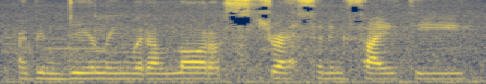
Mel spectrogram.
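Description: A woman's voice, dry with no echo, over loud background noise. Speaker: vlogger. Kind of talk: casual vlog chat. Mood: relaxed, happy, then reflective. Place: waterside. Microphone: phone near.

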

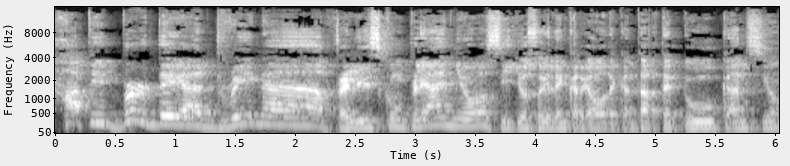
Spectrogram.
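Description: A man talks at a moderate pace, and the room echo is audible. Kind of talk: personal video greeting. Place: home room.

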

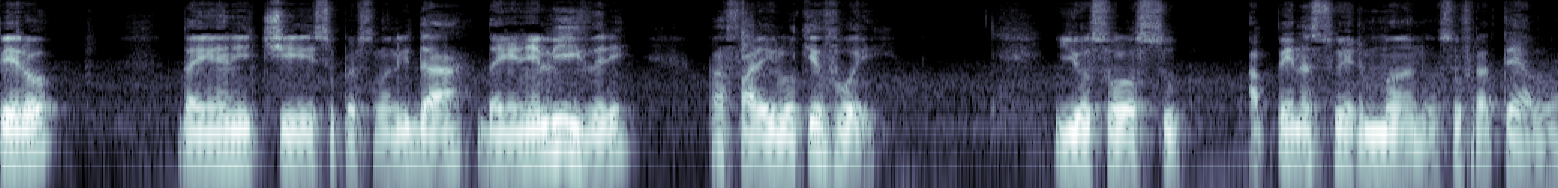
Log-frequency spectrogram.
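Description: A man speaks in a dark, mellow tone with fairly even intonation. His pace is fairly slow, broken by long, frequent pauses. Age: 30s. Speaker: live streamer. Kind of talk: casual live stream chat. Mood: calm, reflective, warm. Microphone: phone near.

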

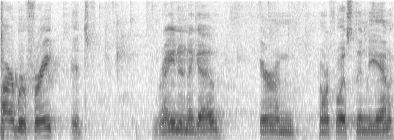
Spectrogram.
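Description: A man at a fairly slow pace with ordinary pitch variation, against noticeable background noise. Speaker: hobbyist reviewer. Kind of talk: casual haul vlog chat. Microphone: phone near.

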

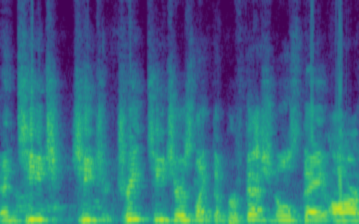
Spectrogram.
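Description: A man's high-pitched voice carries fairly even intonation. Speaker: politician giving endorsement. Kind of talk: campaign speech. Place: hall.

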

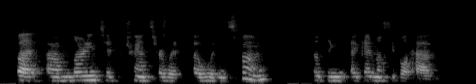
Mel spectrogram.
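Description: A woman with an American accent has an unremarkable speaking voice. Her pitch is medium. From US Midwest. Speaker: painter and printmaker; instructor. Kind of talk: live demonstration stream. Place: hall. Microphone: phone near.

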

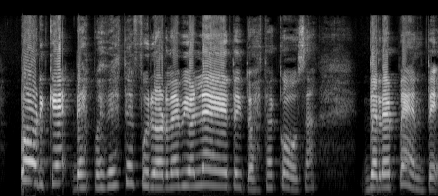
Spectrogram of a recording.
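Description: A woman speaks with a Venezuelan accent in a high pitch. Her tone is animated, bright and sharp. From Venezuela, Valencia. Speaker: YouTuber. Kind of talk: casual storytelling vlog. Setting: at home, on her bed. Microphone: new microphone.

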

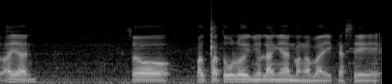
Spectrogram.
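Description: Speaking at a fairly slow pace, a man keeps a fairly low pitch. His intonation stays fairly even. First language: Cebuano (Bisaya) (speaking Tagalog). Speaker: YouTuber. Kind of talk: casual vlog talk to viewers. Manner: halting, many fillers.

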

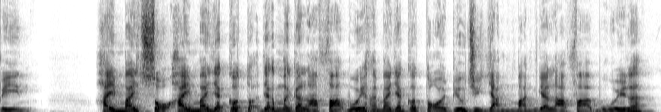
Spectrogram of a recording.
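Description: At a fairly slow pace, the voice sounds animated, with lively intonation over a quiet background. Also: man. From Hong Kong. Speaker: political commentator. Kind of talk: political commentary monologue. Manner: halting with many fillers. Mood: indignant, critical. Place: home room. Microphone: webcam.

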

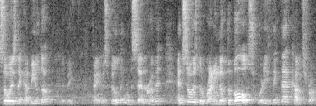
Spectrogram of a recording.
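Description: A man talks at a very fast pace. Light background noise and some room echo can be heard. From Argentina. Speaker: urban planning speaker. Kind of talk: conference talk. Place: hall. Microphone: podium.

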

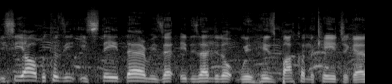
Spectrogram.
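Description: A man's fairly quick speech with very wide pitch swings, dry sound with no echo, and noticeable background noise. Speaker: MMA co-commentator. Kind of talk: live commentary. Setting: live event cageside. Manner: excitable. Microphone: headset.

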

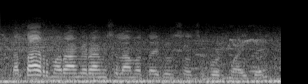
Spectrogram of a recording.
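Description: There is loud background noise while a man talks. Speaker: vlogger. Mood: grateful, friendly. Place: street. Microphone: phone near.

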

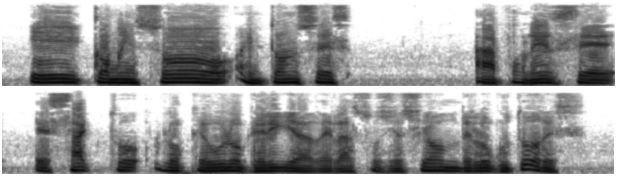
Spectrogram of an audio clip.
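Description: A man speaks at a very slow pace with ordinary pitch variation. The sound is dry with no echo. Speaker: radio broadcaster. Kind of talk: radio show recollection of broadcasters' association history. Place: studio.

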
